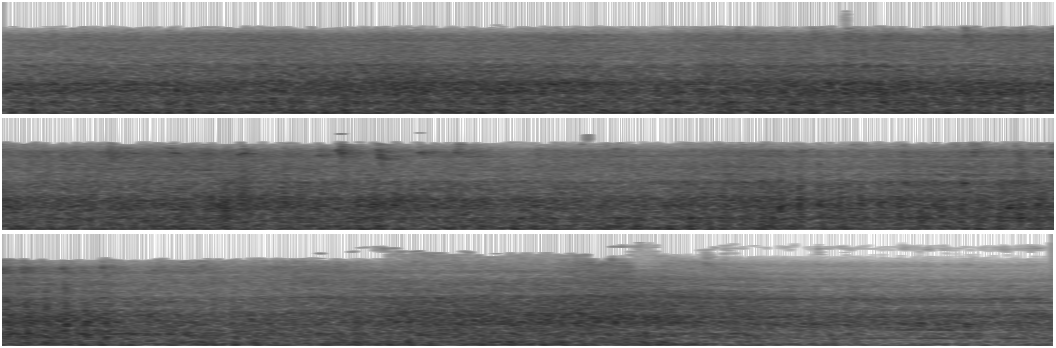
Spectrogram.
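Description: Express train coaches rolling past at speed: a steady rumble and rattle of wheels on the rails with clickety-clack over the rail joints, easing off near the end as the last coach goes by.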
